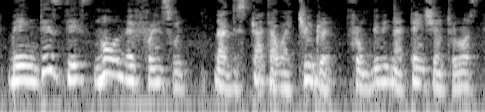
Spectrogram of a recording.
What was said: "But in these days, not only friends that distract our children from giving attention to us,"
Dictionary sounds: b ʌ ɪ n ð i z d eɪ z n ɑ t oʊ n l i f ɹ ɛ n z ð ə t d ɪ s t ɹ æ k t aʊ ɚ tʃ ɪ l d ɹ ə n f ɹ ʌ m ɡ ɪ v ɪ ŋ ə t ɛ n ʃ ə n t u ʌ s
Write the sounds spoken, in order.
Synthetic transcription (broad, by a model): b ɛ ɪ n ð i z d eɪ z n oʊ l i f ɹ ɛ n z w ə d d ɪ s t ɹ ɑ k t aʊ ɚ tʃ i l d ɹ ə n f ɹ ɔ m ɡ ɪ v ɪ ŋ ə t ɛ n ʃ ə n t u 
